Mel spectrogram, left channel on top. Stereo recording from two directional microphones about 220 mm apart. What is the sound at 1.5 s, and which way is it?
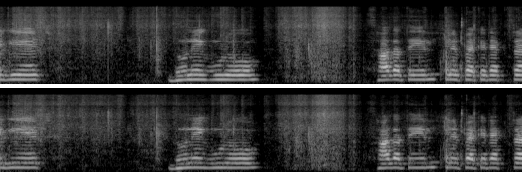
Speech, 55° left (ahead or behind).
